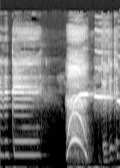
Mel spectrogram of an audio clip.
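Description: A person whistles: a held steady note, then a loud swooping tone that arcs up and down before settling into a sustained high pitch. No talking.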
